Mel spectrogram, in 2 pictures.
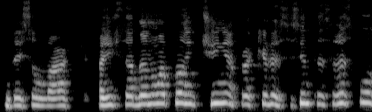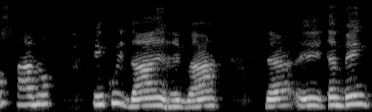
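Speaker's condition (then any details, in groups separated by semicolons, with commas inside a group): Parkinson's disease; symptoms come on at uncontrollable times; somewhat stiff or stuck at recording, expected to pass soon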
